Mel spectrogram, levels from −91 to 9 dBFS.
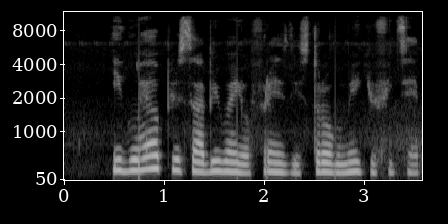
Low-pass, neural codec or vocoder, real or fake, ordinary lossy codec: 10.8 kHz; none; real; none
